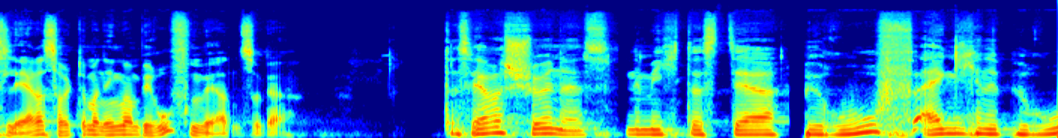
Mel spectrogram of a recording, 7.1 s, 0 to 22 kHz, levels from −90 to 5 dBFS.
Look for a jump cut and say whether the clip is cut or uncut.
cut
